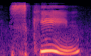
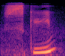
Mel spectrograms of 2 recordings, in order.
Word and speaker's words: scheme: The last three words in this list are pronounced as chromosome, scheme, and stomach. So chromosome, scheme, and stomach. Here are some more words having the CH digraphs and with silent H.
